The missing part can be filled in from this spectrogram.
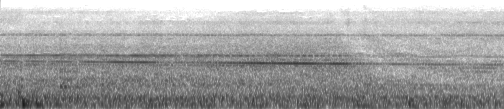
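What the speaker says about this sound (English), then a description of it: "the plane, which has just landed here at Davao City" Jet airliner engines droning loudly on the tarmac at Davao City airport just after landing, a steady roar with a high whine held throughout, no talking.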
